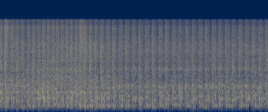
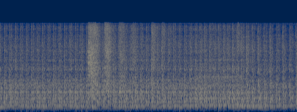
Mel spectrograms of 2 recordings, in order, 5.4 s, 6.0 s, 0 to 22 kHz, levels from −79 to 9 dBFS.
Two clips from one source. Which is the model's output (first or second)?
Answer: first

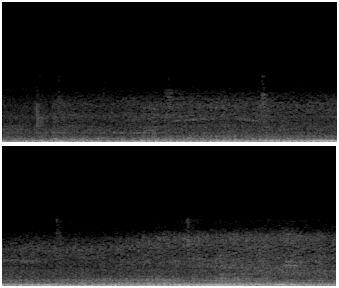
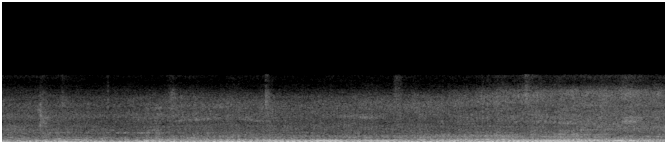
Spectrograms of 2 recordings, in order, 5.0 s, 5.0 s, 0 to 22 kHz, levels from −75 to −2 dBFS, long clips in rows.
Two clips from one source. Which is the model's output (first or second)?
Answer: second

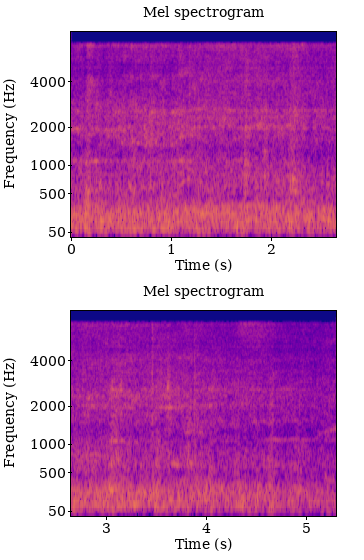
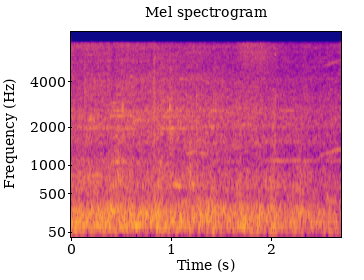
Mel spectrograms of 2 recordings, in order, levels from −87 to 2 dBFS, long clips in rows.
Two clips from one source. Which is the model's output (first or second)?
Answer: first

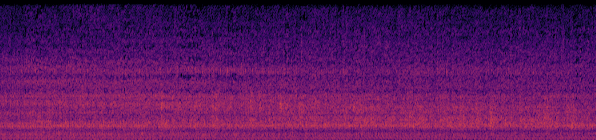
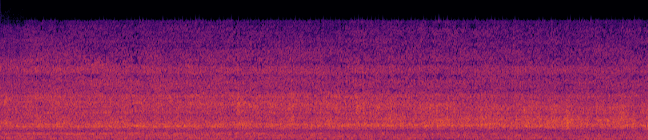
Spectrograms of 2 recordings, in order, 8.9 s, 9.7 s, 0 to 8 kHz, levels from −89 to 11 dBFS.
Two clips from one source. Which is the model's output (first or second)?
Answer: second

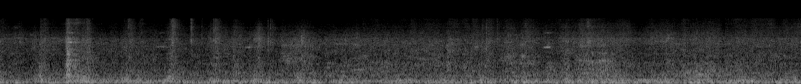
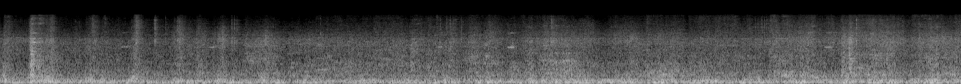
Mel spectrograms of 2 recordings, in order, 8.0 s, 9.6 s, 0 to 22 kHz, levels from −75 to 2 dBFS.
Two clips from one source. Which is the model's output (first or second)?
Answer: first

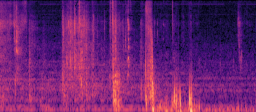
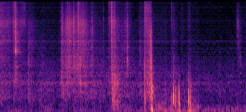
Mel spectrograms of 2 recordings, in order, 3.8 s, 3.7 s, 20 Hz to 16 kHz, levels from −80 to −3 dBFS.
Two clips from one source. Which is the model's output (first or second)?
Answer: second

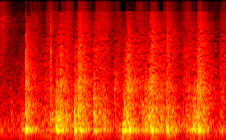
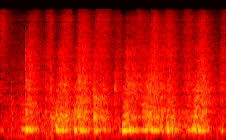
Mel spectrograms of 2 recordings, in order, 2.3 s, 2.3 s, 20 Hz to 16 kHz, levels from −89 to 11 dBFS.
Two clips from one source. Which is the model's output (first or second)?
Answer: second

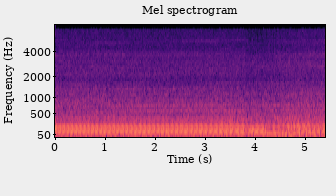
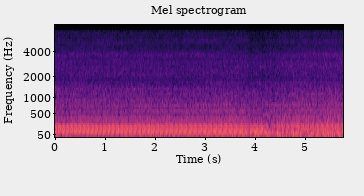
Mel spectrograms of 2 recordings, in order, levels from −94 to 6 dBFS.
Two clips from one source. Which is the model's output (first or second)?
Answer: second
